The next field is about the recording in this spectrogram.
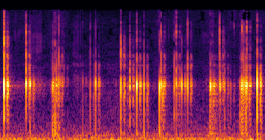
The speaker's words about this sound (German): Machst du jetzt gerade deinen Fingernagel ab?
